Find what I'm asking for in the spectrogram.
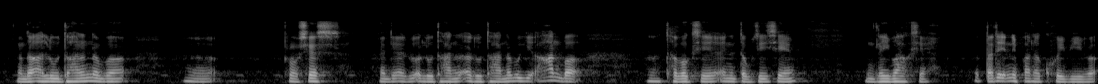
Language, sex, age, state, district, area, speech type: Manipuri, male, 18-30, Manipur, Bishnupur, rural, spontaneous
